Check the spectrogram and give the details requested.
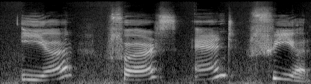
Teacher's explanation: A glide from A centralise front अनराउंडेड vowel just about half close to A central अनराउंडेड vowel just below half open position. देखिए कहाँ से start हुई, centralise front अनराउंडेड vowel, ये है हमारा centralise front अनराउंडेड vowel just about half close, just about यहाँ पे ये हाफ क्लोज के ऊपर।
